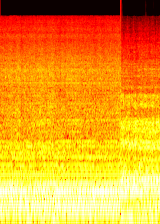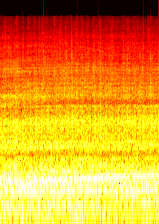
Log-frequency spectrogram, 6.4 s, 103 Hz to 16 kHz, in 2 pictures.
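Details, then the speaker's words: Built Mustang GT on first start, cam break-in held near 2000 rpm: a loud, steady V8 at fast, even speed with no knocks or misses, smoothing out; oil pressure good, slight steam from a suspected small water leak; normal. "all right here we are can't break in we're trying this time we've made it longer than last time engine's smoothing out a little bit oil pressure is good"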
